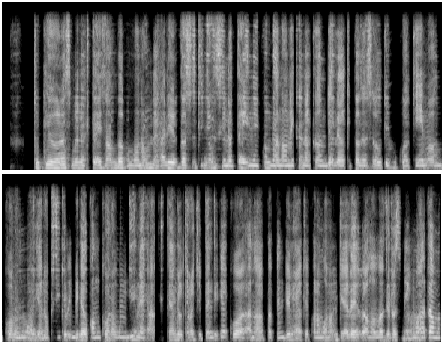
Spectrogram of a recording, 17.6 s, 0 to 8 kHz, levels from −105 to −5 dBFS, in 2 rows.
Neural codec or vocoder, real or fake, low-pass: codec, 44.1 kHz, 1.7 kbps, Pupu-Codec; fake; 7.2 kHz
